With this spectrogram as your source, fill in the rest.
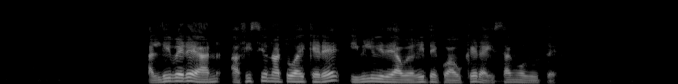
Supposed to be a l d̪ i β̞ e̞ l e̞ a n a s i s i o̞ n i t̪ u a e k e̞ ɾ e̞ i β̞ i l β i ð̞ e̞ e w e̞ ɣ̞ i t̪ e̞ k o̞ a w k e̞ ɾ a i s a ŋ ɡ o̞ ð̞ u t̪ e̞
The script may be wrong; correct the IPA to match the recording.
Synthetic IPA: a l d̪ i β̞ e̞ ɾ e̞ a n a f i s i o̞ n a t̪ u a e k e̞ ɾ e̞ i β̞ i l β i ð̞ e̞ a w e̞ ɣ̞ i t̪ e̞ k o̞ a w k e̞ ɾ a i s a ŋ ɡ o̞ ð̞ u t̪ e̞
